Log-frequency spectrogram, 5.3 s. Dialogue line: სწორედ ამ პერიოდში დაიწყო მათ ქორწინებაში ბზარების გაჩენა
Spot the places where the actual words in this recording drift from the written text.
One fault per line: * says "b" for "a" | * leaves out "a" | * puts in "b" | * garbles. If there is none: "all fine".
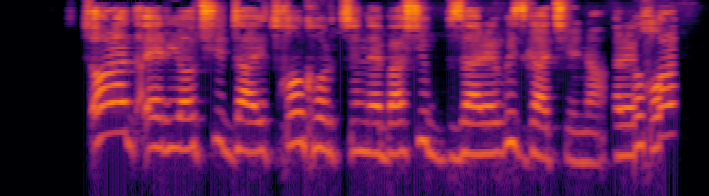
* leaves out "ამ"
* leaves out "მათ"
* garbles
